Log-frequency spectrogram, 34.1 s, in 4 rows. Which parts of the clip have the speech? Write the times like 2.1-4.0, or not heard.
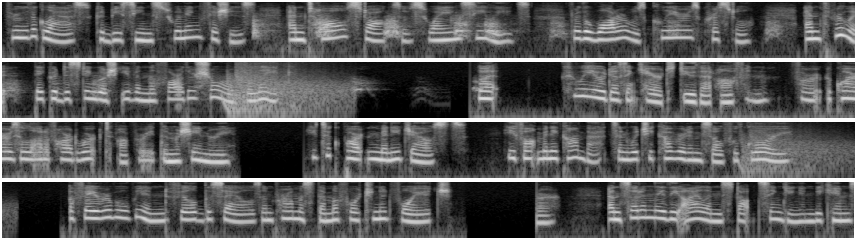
0.1-11.4, 13.2-19.4, 20.1-25.0, 26.2-30.2, 30.9-34.0.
